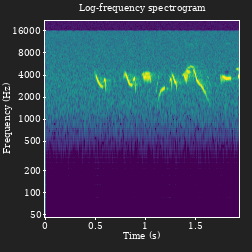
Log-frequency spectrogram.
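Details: A wild snow bunting at Kiritappu, Hokkaido, in June 2015, gives a quick, high twittering run of about a dozen short, varied notes, some rising and some falling, over faint background hiss.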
